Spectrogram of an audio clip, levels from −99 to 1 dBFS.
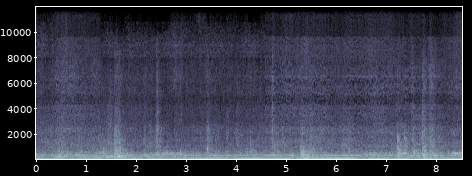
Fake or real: fake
